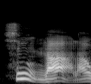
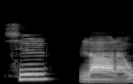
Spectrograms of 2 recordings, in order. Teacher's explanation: 니은이 리을로 비음이 유음으로 바뀌었죠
